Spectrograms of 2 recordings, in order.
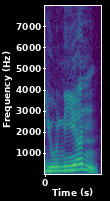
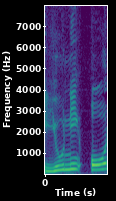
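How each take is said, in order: First: The last syllable has a weak 'uh' vowel. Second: The last syllable has a full 'o' vowel. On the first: The speaker calls it right. "इसे पढ़ते हैं यूनियन" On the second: The speaker calls it wrong. "इसको यूनिओन नहीं पढ़ते"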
